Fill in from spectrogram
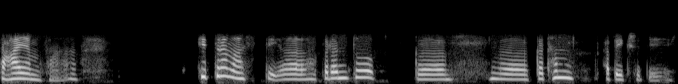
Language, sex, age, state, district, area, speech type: Sanskrit, female, 18-30, Karnataka, Dharwad, urban, conversation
